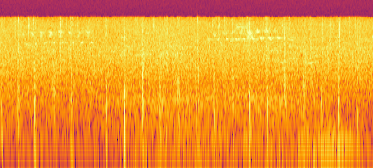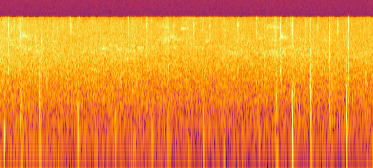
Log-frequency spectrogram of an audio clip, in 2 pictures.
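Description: Footsteps crunch on gravel and grass.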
